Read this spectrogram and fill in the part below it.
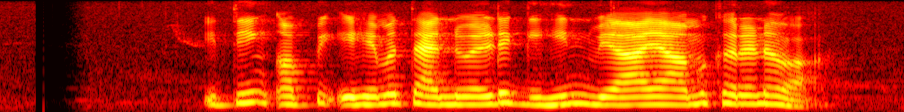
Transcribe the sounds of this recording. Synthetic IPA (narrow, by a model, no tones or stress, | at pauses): it̪iŋʔapiʔeɦemət̪ænːʋælʈəɡiɦinʋijaːjaːməkəɾənəʋa̰ː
